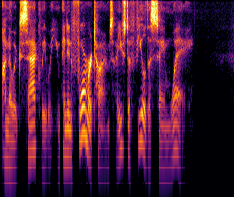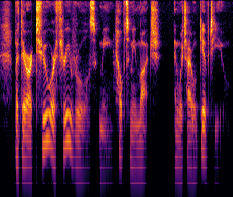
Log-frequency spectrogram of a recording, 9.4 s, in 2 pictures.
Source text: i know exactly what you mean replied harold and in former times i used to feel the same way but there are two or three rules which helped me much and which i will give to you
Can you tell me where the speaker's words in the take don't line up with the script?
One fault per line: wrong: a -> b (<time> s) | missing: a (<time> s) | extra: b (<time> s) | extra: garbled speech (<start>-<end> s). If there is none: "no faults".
missing: mean replied harold (1.2 s)
wrong: which -> mean (6.7 s)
